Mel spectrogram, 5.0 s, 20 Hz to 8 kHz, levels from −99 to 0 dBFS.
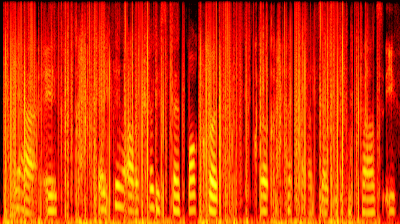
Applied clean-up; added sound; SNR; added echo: neural diffusion model UNIVERSE++.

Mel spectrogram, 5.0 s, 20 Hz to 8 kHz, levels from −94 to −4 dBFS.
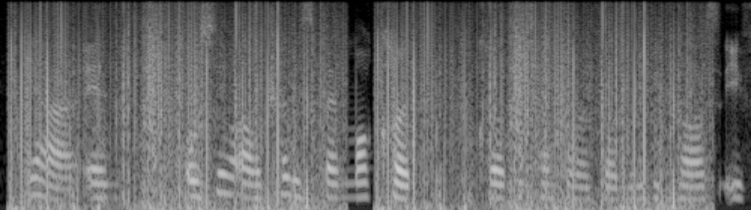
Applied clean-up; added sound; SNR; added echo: none; Crackle; -2 dB; none.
